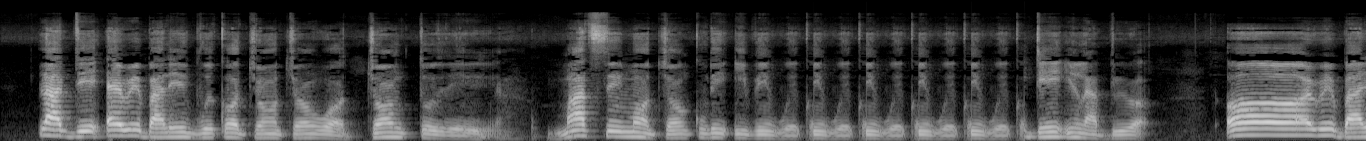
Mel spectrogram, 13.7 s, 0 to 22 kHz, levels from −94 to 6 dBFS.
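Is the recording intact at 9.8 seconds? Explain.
No. The playback or stream likely stalled and kept resending the last fragment it held, so from 8.13 to 10.24 s a broken-record loop repeats a 0.53 s piece four times back to back. The sound at 9.8 s is a stuck repeat, and the audio that belonged there is lost.

Underneath, the whole clip likely went through HE-AAC compression at a rate that fits about 24 kbps. The treble is rebuilt from copied lower bands rather than kept, and nothing sounds above 14.9 kHz. The damage is plainly audible, with gritty, metallic s sounds.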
